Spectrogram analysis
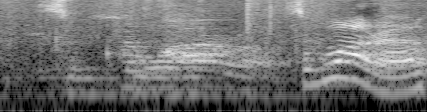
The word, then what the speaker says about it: Saguaro: one to Maverick saguru Saguaro how do you pronounce it like samaro Saro okay so yeah and you were right mommy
